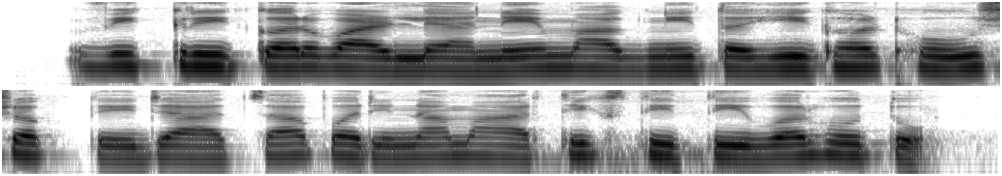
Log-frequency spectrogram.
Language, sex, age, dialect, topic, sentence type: Marathi, female, 18-24, Varhadi, banking, statement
